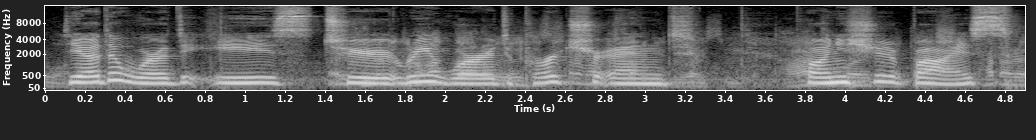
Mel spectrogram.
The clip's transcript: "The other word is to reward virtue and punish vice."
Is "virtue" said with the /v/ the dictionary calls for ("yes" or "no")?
no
